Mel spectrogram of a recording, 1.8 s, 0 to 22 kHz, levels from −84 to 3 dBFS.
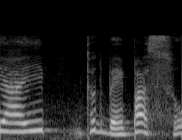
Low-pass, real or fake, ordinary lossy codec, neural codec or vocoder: none; real; none; none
